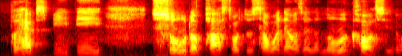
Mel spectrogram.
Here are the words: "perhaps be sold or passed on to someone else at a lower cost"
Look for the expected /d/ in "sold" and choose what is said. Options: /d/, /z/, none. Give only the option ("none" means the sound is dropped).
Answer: /d/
